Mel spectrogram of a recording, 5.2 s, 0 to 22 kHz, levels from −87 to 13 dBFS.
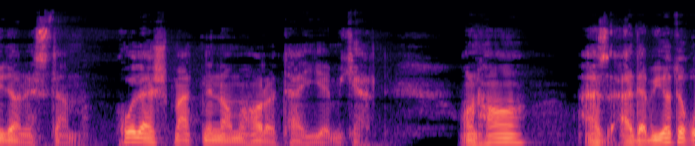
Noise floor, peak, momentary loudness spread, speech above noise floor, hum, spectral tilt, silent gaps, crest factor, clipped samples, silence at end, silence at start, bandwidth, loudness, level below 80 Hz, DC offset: -45 dBFS; -4 dBFS; 16 LU; 28 dB; none; -5.5 dB/octave; none; 14 dB; under 0.1%; 0 s; 0 s; 14 kHz; -18 LUFS; -42 dBFS; under 0.1%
